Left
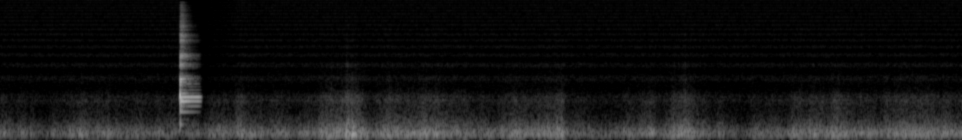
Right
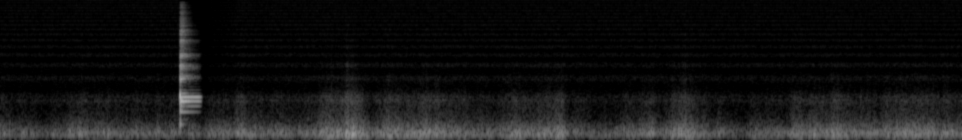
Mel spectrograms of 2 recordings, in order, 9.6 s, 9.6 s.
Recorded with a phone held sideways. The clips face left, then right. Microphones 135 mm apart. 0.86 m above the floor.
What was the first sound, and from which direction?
A snare drum, 15° right (ahead or behind).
